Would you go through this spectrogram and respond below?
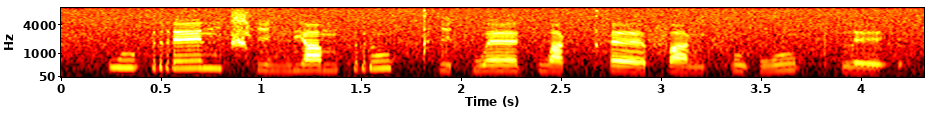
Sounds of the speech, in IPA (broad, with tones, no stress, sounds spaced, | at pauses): k w u˥˩ ʔ r eː˥˩ n t͡ɕʰ i˩˦ n j a˧ m p r uː˥˩ k̚ tʰ i˨˩ t̚ w ɛː˧ k w a˨˩ k̚ tʰ ɛː˨˩ f a˩˦ ŋ f u˨˩ ʔ w u˥˩ ʔ pʰ l e˨˩ ʔ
